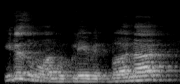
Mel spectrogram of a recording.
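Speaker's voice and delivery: plain reading voice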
